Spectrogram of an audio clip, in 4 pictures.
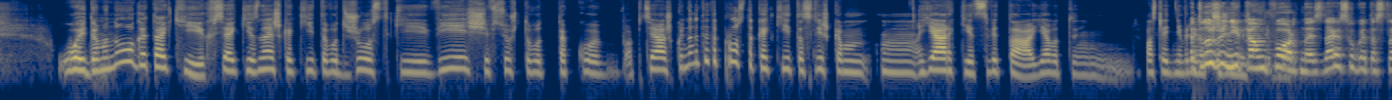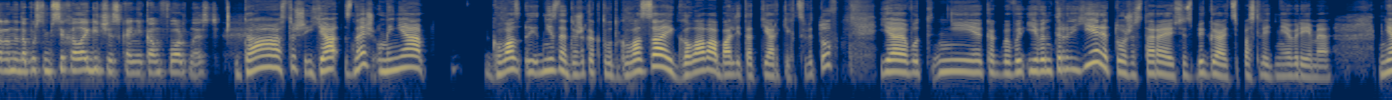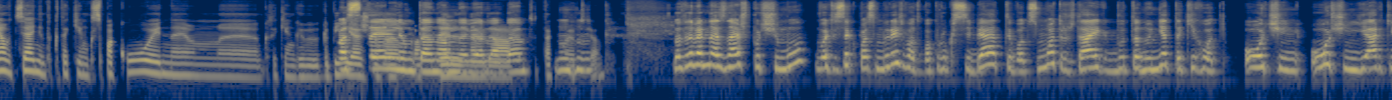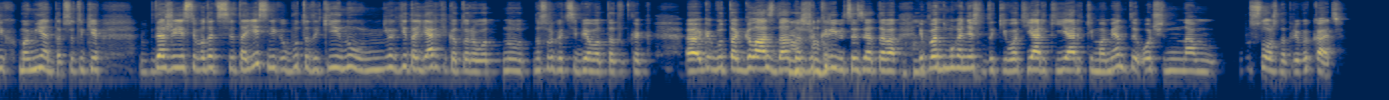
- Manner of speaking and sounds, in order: other background noise; stressed: "очень-очень"; chuckle
- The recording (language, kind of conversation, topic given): Russian, podcast, Как ты обычно выбираешь между минимализмом и ярким самовыражением в стиле?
